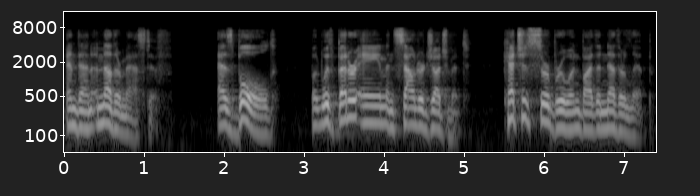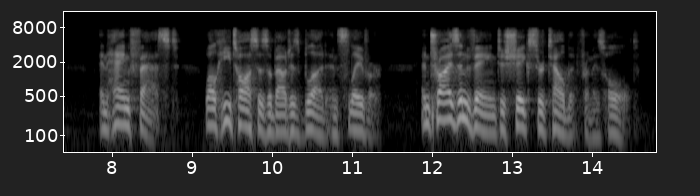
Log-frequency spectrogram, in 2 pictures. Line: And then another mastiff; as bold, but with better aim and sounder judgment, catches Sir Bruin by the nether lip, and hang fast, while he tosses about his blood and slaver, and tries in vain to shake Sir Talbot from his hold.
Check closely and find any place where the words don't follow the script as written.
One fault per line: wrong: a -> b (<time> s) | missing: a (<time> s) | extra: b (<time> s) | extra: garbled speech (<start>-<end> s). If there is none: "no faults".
no faults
